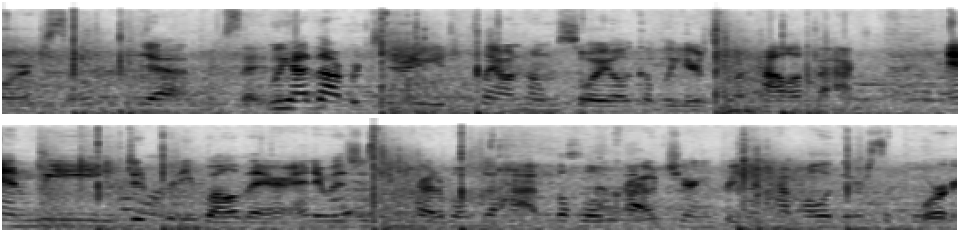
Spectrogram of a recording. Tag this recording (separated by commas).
playing volleyball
